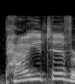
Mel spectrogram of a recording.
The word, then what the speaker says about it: palliative: So hospice and palliative medicine is combined when spoken about. – Is it palliative or palliative? – Palliative. P-A-L-L-I-A-T-I-V-E. Palliative. – We'll go ahead and go with your pronunciation.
